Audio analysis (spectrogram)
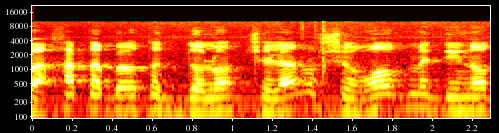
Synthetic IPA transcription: eaχat̪habajo̞t̪haɡd̪o̞lo̞t̪ʃe̞lanuʃeʁo̞vme̞d̪ino̞

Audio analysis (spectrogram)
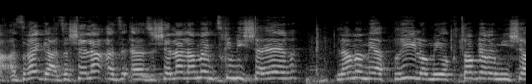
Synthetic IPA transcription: azʁeɡazaʃeːlaʔazazaʃe̞ːlalamaemt͡sχimliʃae̞ʁlamamiapʁilo̞miokt̪o̞be̞ʁemiʃa

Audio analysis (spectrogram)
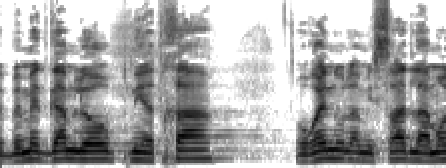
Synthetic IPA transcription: ebeːme̞t̪ɡamleo̞ʁpnijat̪χa | oʁenulamisʁad̪laːmo

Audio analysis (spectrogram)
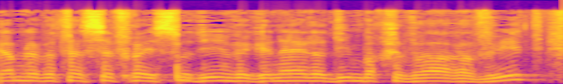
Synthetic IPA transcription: amlebat̪ease̞feʁajeso̞diimveɡanajeladimbeχevʁaːʁavit

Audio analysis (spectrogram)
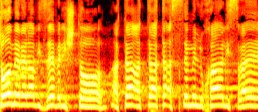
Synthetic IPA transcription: t̪omeʁelavizeveliʃt̪o̞at̪aːt̪at̪aasemeluχalisʁae

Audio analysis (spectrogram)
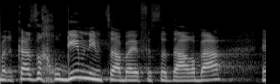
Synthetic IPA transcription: meʁkazhaχuɡimnimt͡sabeefe̞sad̪aʁba | he

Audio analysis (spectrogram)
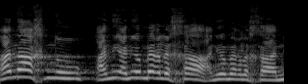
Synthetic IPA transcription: anaχnuanianio̞meʁle̞χaːnio̞meʁle̞χaːn

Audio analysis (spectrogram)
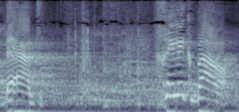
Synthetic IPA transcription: bead̪ | χilikbaʁ

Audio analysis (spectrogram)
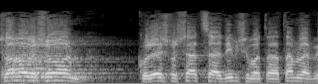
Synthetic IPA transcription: ʃlamhaʁiʃo̞n | ko̞lelʃlo̞ʃat͡saːd̪imʃemat̪at̪amleav

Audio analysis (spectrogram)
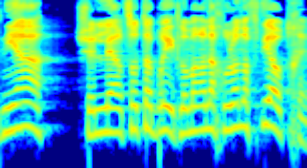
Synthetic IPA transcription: nia | ʃe̞leaʁt͡so̞tabʁitlo̞maʁanaχnulo̞naft̪iaot̪χe̞m

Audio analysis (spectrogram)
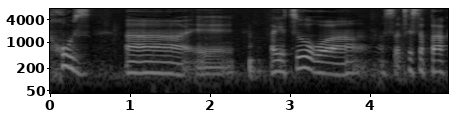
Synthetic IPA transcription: χuz | ha | ḛ | hajat͡suʁoaskesapak

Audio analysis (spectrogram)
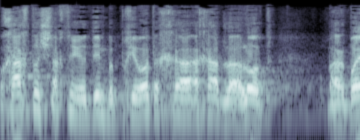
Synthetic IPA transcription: χaχnuʃeanaχnujodimbepχiʁot̪aχeχatlealo̞t̪ | beaʁbe

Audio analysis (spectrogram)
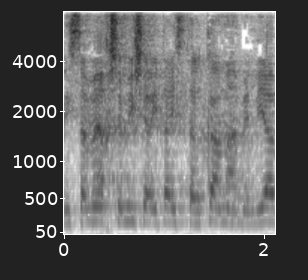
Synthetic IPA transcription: nisame̞aχʃe̞miʃeajt̪aist̪alkameamelia

